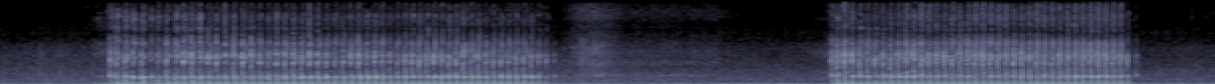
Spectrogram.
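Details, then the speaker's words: Sleeping dog snoring, heard over a Discord call during a team meeting: two long, loud buzzing snores with a quieter breath between. Finding: snoring. "it was bgo's dock was snoring and we all couldn't figure out what was this noise it was it was just bgo stuck snoring it was so funny"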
